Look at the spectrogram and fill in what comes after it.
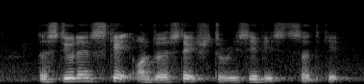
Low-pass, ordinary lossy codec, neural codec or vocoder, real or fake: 7.2 kHz; none; none; real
